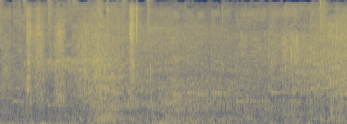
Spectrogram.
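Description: Steady noise of surf and wind on the microphone, with faint music under it.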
